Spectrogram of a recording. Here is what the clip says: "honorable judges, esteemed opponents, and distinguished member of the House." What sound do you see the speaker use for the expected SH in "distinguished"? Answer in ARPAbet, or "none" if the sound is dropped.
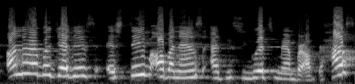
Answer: none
